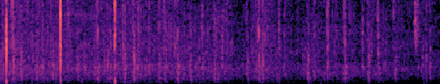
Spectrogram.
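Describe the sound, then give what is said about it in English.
Audience applause welcomes viewers watching from Toledo Correctional online and on TV: dense, steady clapping from a crowd with a few sharper claps standing out, holding at an even level throughout. “And so would you put your hands together to welcome those who are watching at Toledo Correctional online on TV.”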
